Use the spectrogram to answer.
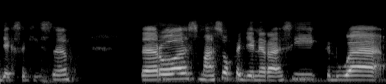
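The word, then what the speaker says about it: Sechs Kies: Generasi pertama itu HOT, terus God, Jack Sekise, atau tulisannya Sex Kiss tapi bacanya Jack Sekise.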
